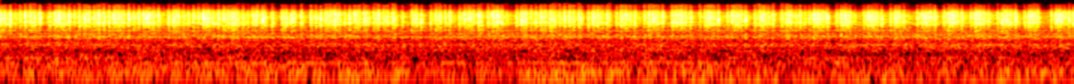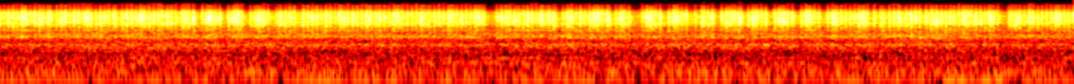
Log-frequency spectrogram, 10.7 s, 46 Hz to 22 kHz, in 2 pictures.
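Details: Chevy II Nova with a 250 six from a '67 and swapped-in Rochester BV1 one-barrel carburetor, exhaust unrepaired: low steady idle with deep even rumble, no stumbling or loading up; slightly better than the old carb; normal idle.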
